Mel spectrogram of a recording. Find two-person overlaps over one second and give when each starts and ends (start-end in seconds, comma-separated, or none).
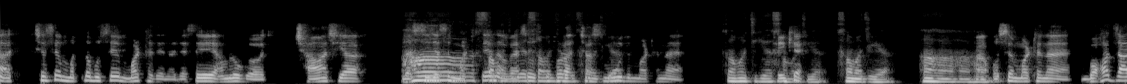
4.0-6.2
